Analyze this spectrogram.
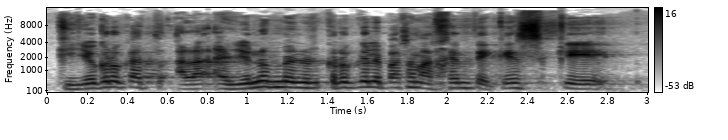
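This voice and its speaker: A man, a comedian telling self-mocking stories on a talk show, stammering and animated. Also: high voice, fast. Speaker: comedian guest. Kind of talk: comic storytelling on a talk show.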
